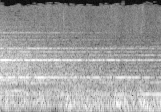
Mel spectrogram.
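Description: A quiet gap between two background songs: faint held notes from the end of one track linger over a low rumbling noise, before the next song begins just after.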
